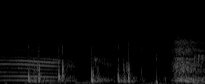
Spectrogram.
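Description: A cow moos in a video game, a harmonic lowing call near the start followed by short clattering thuds and a burst of noisy sound, set in a farm scene with a barn.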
